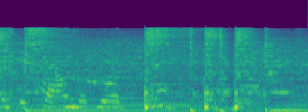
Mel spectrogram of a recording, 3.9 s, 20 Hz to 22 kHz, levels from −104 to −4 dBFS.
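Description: A noise suppressor built for speech has been applied to this sound and stays active throughout. It treats sustained tones and decaying tails as noise. Their level rises and falls by around 10 dB, so the sound pumps and thins while sharp onsets pass largely untouched. The sound is also cut by the noise suppressor in two places, from 1.51 to 1.81 s and from 2.21 to 2.56 s. There the suppressor pulls the held sound down by about 6 dB more than its surroundings, and the sound audibly sinks before recovering. The call path limits everything to 8 kHz.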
